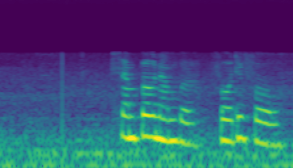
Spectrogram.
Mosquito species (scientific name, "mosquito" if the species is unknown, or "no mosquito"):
no mosquito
